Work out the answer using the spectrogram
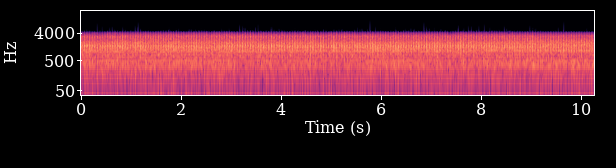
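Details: Mitsubishi 3000GT at idle: a fast, light, even tick about four times a second. Owner suspects a lifter tick, with no oil reaching the left lifter and too much oil at the camshaft end on the right.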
